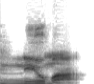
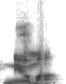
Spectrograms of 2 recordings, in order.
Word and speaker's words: pneuma: इब्रानी में है रूआ और उसी का यूनानी शब्द है न्यूमा, PNEUMA। पी साइलेंट है उधर, PNEUMA, न्यूमा।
